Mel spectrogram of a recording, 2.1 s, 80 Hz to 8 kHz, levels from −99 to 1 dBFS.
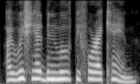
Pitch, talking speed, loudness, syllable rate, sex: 230 Hz, 255 wpm, -13 LUFS, 6.2 syllables/s, female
